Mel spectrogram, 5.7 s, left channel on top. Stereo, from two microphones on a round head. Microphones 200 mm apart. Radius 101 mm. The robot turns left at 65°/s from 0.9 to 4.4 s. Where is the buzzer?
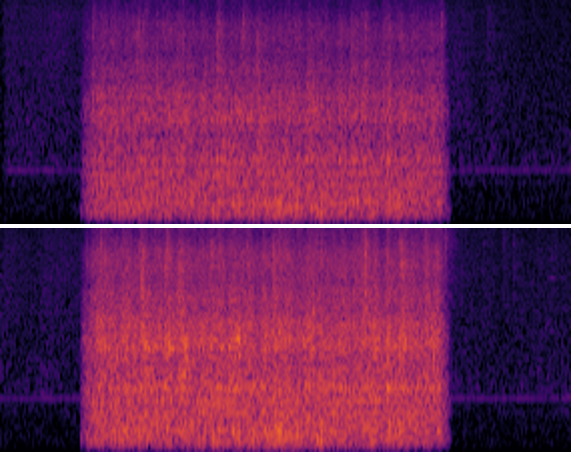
No buzzer in this recording.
